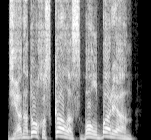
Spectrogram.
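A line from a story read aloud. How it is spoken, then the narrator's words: Rough man's shout. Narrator (Russian): крикнул грубый Диан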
